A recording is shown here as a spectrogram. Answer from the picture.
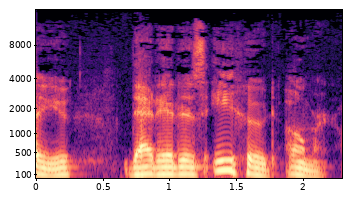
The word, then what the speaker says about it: Olmert: Ehud Olmert's last name is spelled O-L-M-E-R-T. So the American tongue would pronounce that Olmert. But that's not the way they pronounce it in Israel, and I've heard several people in Israel pronounce his name. They pronounce it Omer, which is the same word that she heard.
